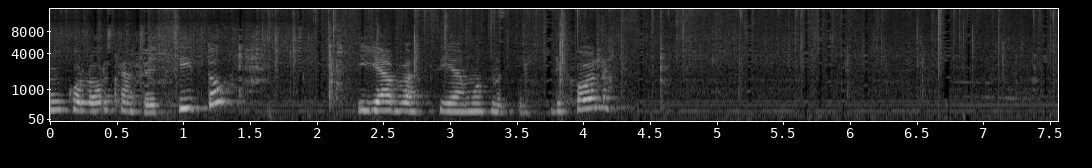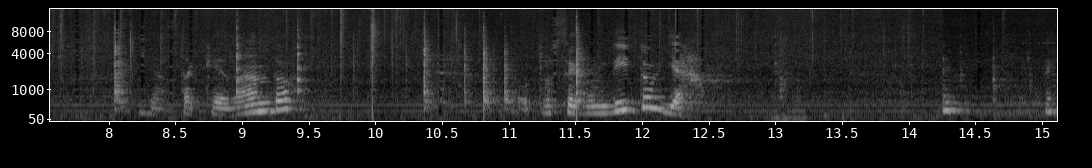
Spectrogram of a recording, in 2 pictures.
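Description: Onions sizzle softly in hot oil.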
